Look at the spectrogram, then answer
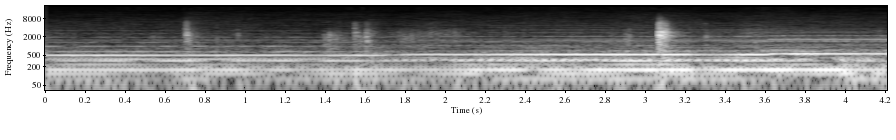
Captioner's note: gentle music; spade digging; suspenseful music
